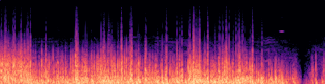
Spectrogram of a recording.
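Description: Strong wind buffeting the microphone over the running rumble of a moving train, with a constant rough crackle. The sound drops out abruptly for a moment near the end, then resumes.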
